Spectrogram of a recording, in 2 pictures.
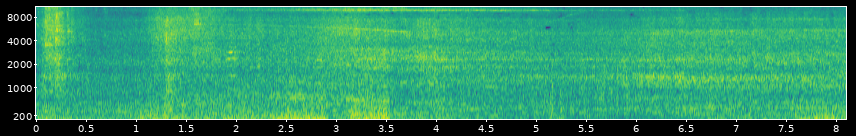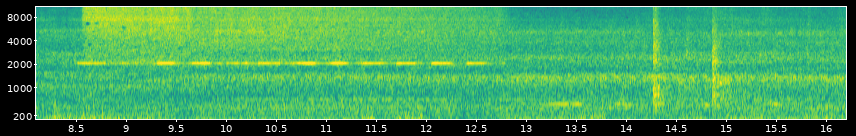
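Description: A bus engine hums and rumbles close by.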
